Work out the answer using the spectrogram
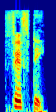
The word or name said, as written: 50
